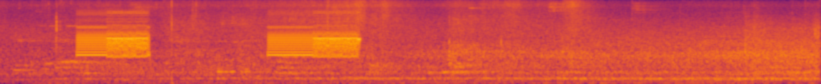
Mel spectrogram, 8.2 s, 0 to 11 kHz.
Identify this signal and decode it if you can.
Packet radio (AX.25, as in APRS), 1200 baud, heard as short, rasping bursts, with a squelch burst at the end and the noise of a subway station.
